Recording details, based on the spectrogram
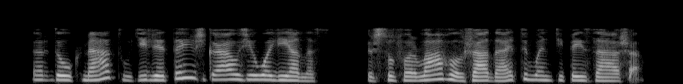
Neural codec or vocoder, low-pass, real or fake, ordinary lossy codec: autoencoder, 44.1 kHz, a latent of 192 numbers a frame, MeloTTS; 5.4 kHz; fake; MP3, 32 kbps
